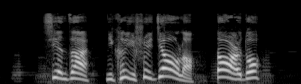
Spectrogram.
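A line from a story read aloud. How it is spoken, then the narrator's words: Shout. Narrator (Chinese): 他喊道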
